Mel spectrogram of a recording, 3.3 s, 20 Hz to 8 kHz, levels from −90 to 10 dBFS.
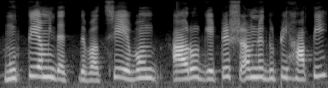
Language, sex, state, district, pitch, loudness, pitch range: Bengali, female, West Bengal, Jalpaiguri, 260 Hz, -17 LUFS, 230-285 Hz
